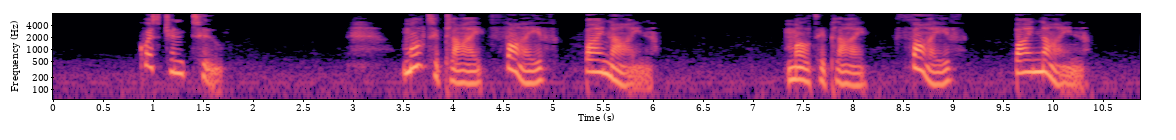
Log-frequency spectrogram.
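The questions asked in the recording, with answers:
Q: Multiply 5 by 9.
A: 45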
